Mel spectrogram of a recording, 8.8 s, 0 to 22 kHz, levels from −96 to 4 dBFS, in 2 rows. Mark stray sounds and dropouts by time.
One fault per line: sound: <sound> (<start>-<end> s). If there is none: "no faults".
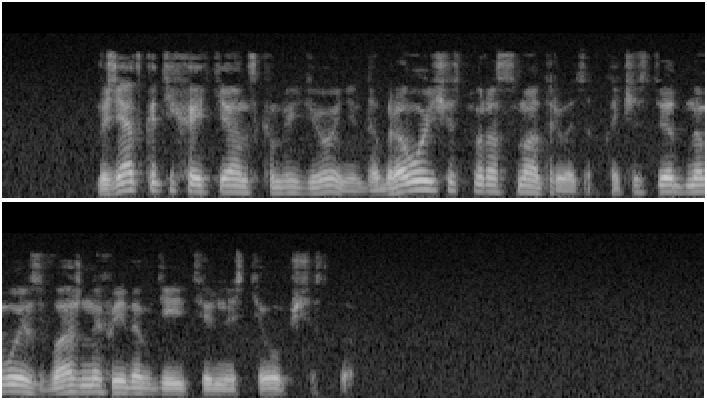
no faults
